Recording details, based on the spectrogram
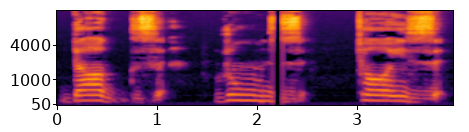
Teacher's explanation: in these words because we depended on the preceding sound and the preceding sound is a voiced sound in each word that is why we have to choose the ze ellen so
